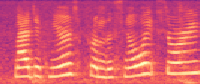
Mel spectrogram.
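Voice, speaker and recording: Over clear background noise, a put-on character voice runs at an extremely high pitch and a moderate pace. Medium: stage play. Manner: patient, gentle.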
